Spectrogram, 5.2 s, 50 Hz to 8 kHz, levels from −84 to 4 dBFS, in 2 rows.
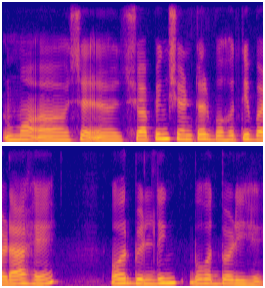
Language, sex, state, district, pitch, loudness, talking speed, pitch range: Marathi, female, Maharashtra, Solapur, 230 Hz, -15 LUFS, 160 wpm, 215-255 Hz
